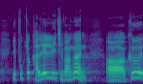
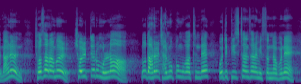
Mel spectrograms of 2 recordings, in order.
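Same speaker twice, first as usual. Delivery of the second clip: Peter denying; 5 semitones higher, 5 dB louder than usual. Acted. Peter denies knowing Jesus.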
